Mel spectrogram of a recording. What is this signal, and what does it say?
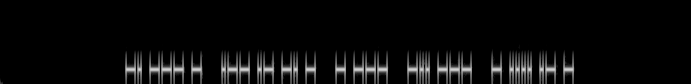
Morse code, heard as a keyed tone, about 40 wpm, 700 Hz. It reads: NOT WANT TO DO THAT
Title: Sets of 5 Words Encore 40wpm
